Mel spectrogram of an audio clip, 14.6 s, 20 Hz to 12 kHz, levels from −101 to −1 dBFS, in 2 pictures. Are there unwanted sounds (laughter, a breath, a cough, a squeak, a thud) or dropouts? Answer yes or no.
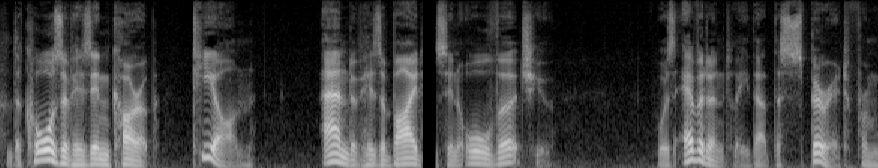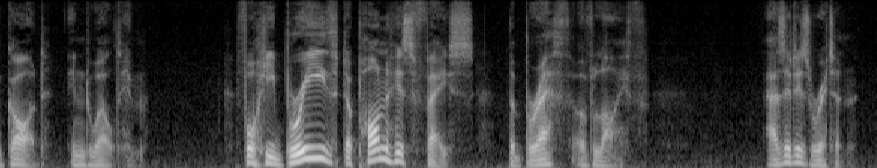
yes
